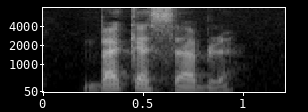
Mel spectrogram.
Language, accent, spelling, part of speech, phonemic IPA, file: French, France, bac à sable, noun, /ba.k‿a sabl/, LL-Q150 (fra)-bac à sable.wav
- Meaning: sandbox, sandpit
